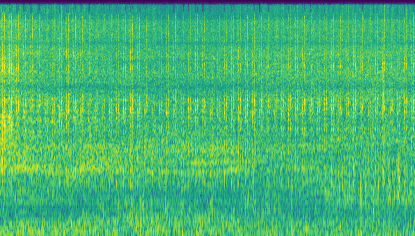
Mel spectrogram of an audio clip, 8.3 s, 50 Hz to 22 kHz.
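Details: 2007 Ford Explorer Sport Trac engine at idle: steady idle with a fast, even ticking-knock over a deep engine rumble; cause unknown, owner seeking help.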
